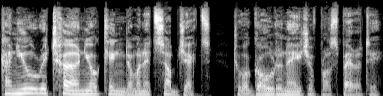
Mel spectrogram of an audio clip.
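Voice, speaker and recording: A man's voice: medium pitch, normal speed, gravelly, no room sound, studio quality. A man reading grand scripted narration for a strategy game, addressing the listener in a formal, stately, dramatic way.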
